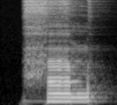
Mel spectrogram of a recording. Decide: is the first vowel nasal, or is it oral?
nasal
